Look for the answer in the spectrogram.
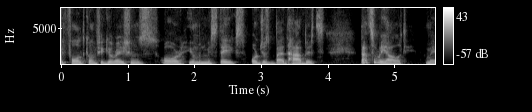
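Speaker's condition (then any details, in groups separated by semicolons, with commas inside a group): No condition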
